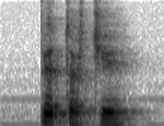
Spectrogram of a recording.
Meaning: diminutive of putter
- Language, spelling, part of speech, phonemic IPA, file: Dutch, puttertje, noun, /ˈpʏtərcə/, Nl-puttertje.ogg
